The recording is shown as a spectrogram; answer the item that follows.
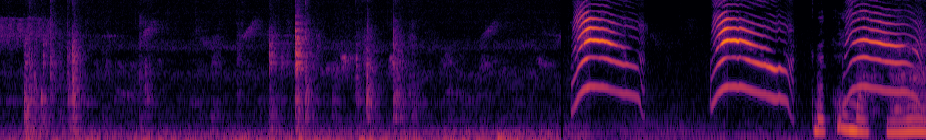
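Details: A cat gives three loud, clear meows after a stretch of quiet indoor rustling and light clinks of dishes. Each meow rises and then falls, and the last is longer and drawn out.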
